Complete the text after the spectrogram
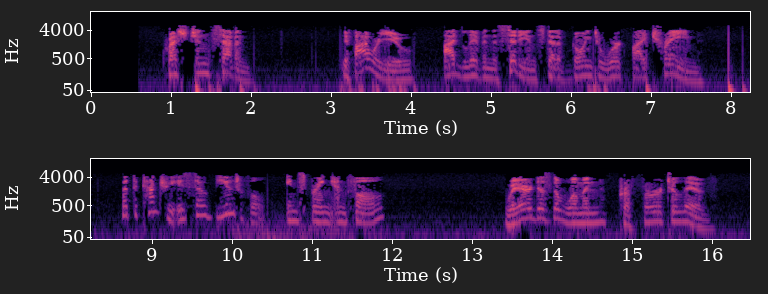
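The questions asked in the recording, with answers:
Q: Where does the woman prefer to live?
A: In the country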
